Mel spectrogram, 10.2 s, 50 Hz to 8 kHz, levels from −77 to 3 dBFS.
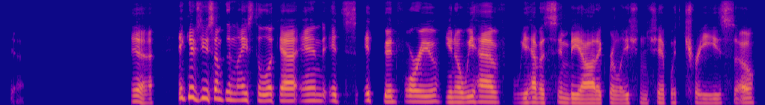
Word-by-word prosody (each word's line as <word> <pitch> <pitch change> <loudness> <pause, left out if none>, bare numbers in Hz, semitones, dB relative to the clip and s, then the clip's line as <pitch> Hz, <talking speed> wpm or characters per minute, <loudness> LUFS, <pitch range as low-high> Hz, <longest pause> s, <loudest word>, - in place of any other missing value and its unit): Yeah. - - -27 1.5
Yeah. 145 -7 +1 0.3
It 265 - +1
gives 275 -3 +4
you 250 -1 +3
something 220 -4 -1
nice 195 0 0
to 180 - -4
look 180 +1 0
at, 175 0 +6
and 175 0 0
it's 175 -1 -6
it's 190 0 0
good 150 -1 +3
for 155 0 0
you. 155 +1 +1
You 140 0 -1
know, 140 0 +1
we 145 +2 +3
have 145 -2 +4
we 125 +1 -4
have 135 0 +2
a - - +2
symbiotic 120 -3 +1
relationship 115 +1 -6
with 125 0 -14
trees, 115 0 -4
so 130 +1 -2
145 Hz, 165 wpm, -25 LUFS, 125-175 Hz, 1.5 s, at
